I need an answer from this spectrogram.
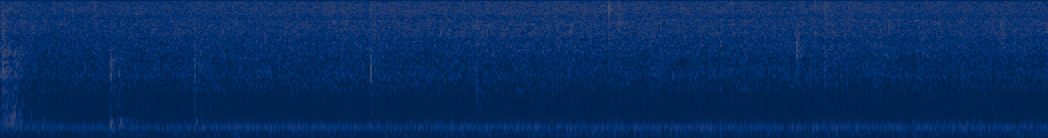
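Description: Sliced onions, crushed garlic and green chillies sizzling quietly in oil in a frying pan, with a steady hum beneath and a few faint clicks.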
